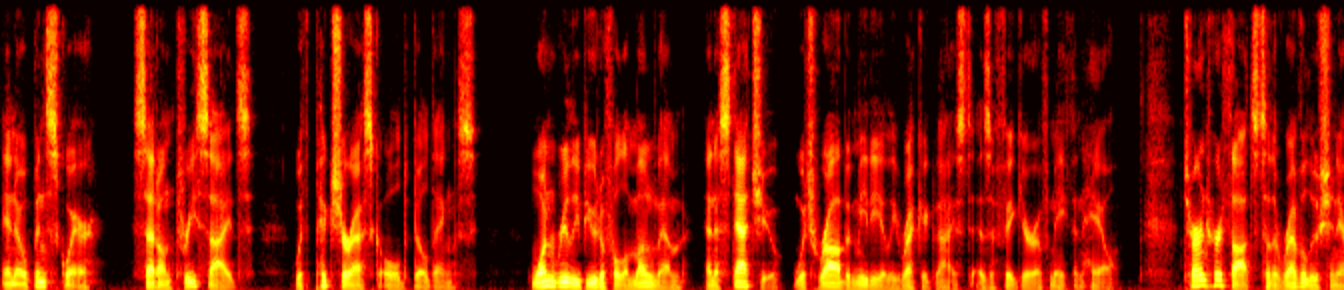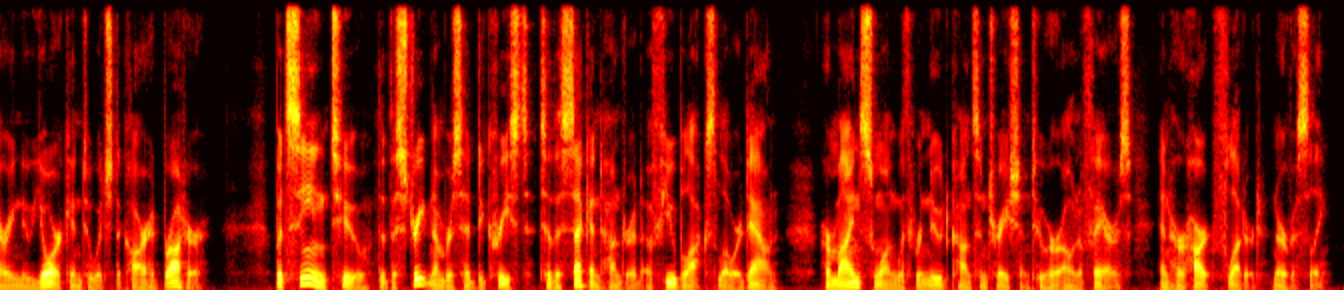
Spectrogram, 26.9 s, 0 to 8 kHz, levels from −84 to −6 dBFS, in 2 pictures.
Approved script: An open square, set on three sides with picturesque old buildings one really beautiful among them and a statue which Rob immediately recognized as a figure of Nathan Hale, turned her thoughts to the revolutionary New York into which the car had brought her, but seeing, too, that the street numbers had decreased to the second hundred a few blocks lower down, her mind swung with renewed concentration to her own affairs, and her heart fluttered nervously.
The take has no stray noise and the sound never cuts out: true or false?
true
